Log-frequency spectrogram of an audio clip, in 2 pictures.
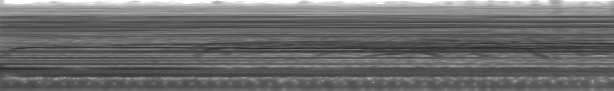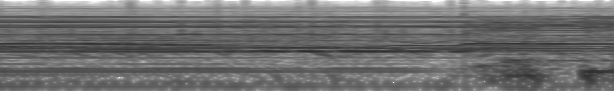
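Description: Live heavy-metal band: electric guitars holding long, sustained notes that bend and slide in pitch over a droning low note. About five and a half seconds in, the drone stops and the guitars break into strummed chords.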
